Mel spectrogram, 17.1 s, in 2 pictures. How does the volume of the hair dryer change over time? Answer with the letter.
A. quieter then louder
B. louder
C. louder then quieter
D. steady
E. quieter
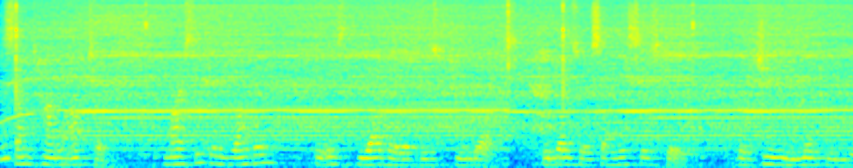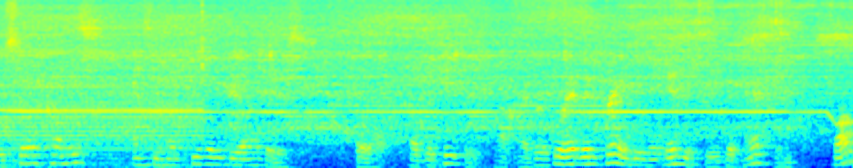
D.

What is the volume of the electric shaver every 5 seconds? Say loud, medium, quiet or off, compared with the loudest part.
loud, loud, medium, medium.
